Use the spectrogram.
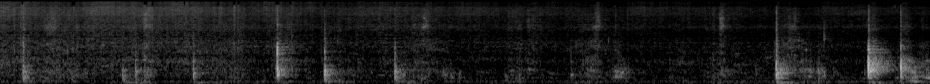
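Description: Egg masala with tomato, onion and ground coconut sautéing in a pan, giving a steady sizzle under a spoon that scrapes and clinks against the pan in irregular strokes.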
